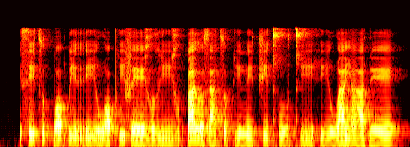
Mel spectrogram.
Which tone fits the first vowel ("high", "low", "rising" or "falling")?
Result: low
